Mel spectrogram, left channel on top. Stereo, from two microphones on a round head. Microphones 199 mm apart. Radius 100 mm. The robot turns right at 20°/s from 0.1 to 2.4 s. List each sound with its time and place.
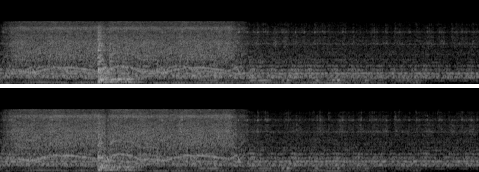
1.0 s a cupboard door: 45° left (ahead or behind), 2.5 m; by 1.4 s 55° left (ahead or behind), 2.5 m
